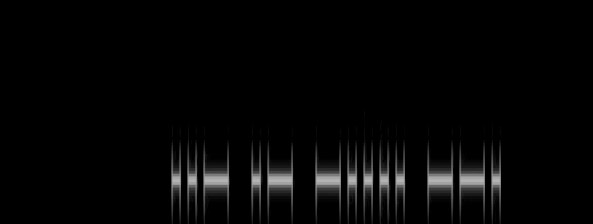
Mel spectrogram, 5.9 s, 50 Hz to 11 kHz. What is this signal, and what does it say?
Morse code, heard as a keyed tone, about 15 wpm, 700 Hz. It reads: UA6G
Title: DXCC-100 Call Signs - 4 Characters - 15wpm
